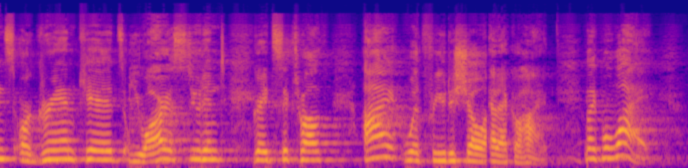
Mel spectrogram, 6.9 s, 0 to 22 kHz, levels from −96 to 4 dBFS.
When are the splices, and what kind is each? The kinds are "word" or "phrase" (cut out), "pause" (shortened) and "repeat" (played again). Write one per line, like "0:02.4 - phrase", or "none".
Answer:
0:01.3 - word
0:02.5 - word
0:02.9 - word
0:04.2 - word
0:04.9 - word
0:05.9 - word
